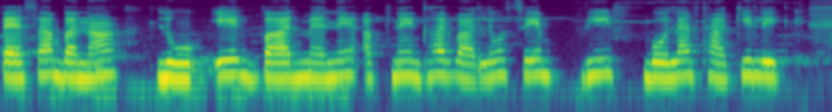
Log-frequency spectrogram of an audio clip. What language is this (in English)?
Urdu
